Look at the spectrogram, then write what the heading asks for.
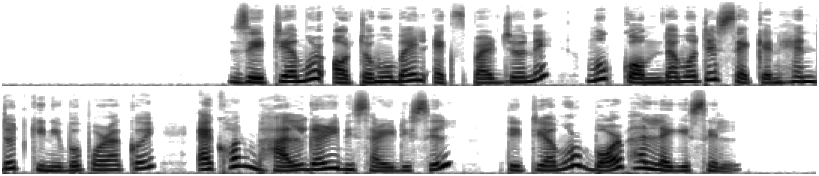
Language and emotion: Assamese, happy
